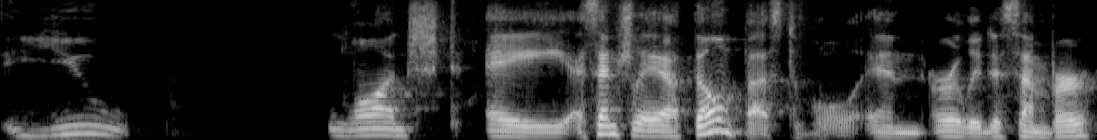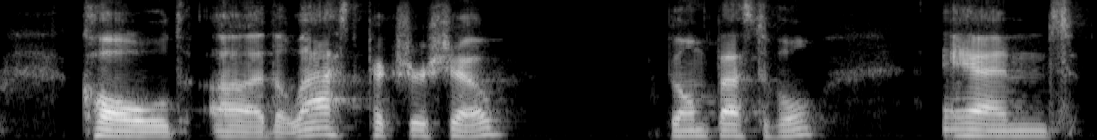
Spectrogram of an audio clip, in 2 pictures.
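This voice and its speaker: A man's voice: mid-range voice, slow pace, a bit bright. A man hosting a casual live-stream chat from home, rambling with many restarts. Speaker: host.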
